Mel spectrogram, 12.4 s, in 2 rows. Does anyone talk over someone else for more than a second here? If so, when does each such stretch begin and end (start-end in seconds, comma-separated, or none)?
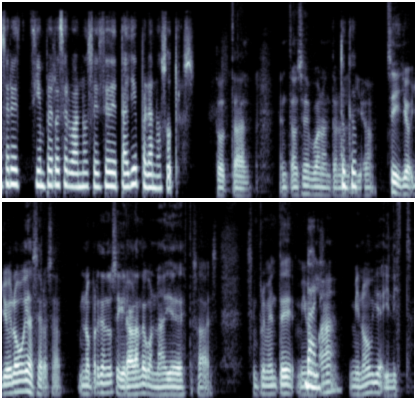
none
